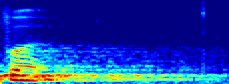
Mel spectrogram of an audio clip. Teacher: कंठ तालव्य, जहाँ पर कंठ तथा तालु से जिनका उच्चारण होता है, इसीलिए इन्हें कंठ तालव्य कहते हैं, जैसे ए और आई। और दंतोष्ठ्य यानी जिनका उच्चारण करते समय दांत और ओष्ठों की सहायता लेनी पड़ती है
